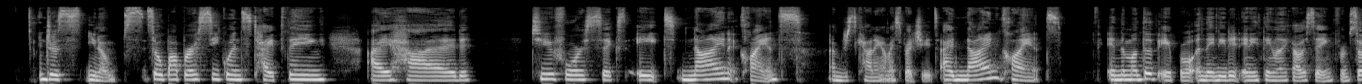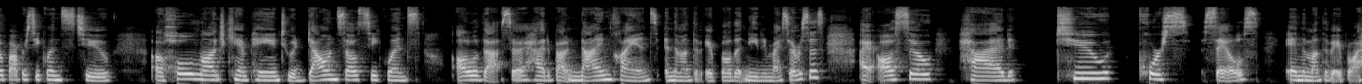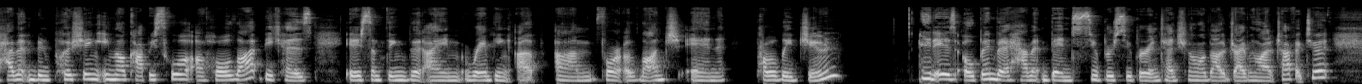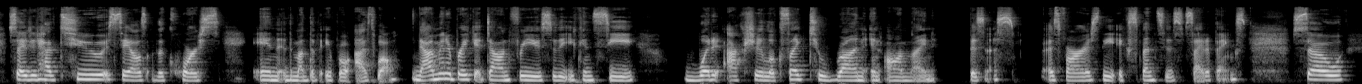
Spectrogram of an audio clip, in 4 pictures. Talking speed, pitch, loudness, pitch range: 190 wpm, 200 Hz, -16 LUFS, 190-225 Hz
